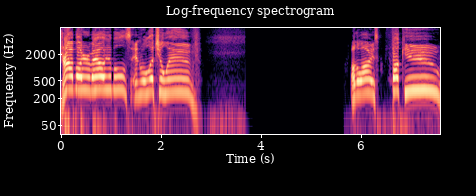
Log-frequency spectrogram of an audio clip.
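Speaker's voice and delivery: very high, shrill, slow, drawn-out yell. Voicing the guy in the woods answering the party: yelling in character. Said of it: "he just yells back".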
